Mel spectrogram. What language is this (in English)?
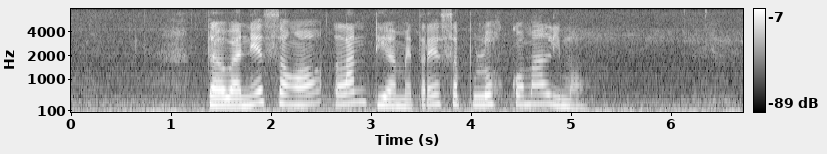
Javanese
